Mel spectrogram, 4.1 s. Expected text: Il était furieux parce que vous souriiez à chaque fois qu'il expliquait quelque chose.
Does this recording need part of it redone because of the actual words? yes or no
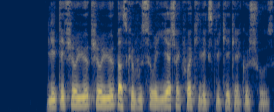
yes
